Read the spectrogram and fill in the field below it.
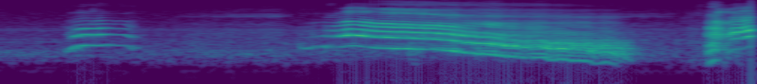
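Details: Playful white Persian kittens indoors: a short meow, then a loud drawn-out meow sliding downward over about two seconds, and a sharp rising meow cut off at the end.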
